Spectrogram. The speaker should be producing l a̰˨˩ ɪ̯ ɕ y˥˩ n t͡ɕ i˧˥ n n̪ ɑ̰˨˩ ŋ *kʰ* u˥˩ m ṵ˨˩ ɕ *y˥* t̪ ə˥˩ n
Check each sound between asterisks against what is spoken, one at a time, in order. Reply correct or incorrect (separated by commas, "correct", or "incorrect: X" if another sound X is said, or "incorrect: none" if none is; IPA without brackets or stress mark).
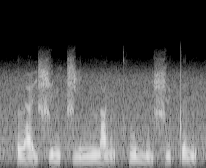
correct, correct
